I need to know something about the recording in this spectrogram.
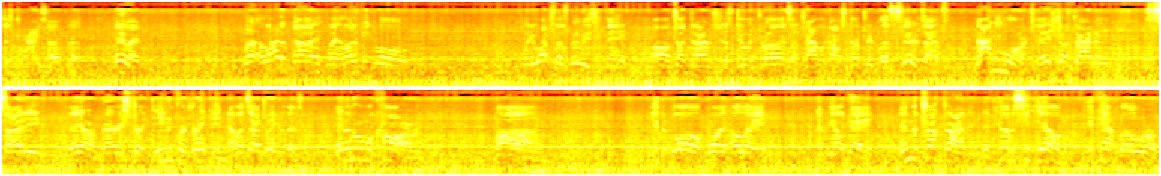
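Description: Steady low drone of a truck's diesel engine and tyre noise heard inside the cab at highway speed, with a faint thin whine that gets stronger in the second half.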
